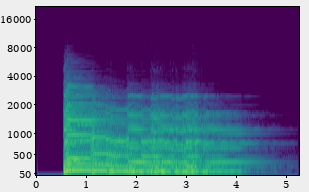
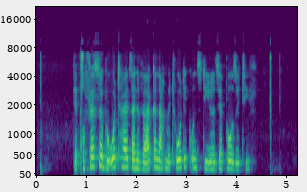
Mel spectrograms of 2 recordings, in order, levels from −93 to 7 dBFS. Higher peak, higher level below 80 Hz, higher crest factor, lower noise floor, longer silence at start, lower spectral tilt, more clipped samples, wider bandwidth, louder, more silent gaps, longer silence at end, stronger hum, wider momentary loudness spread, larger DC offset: about the same, -4 dBFS vs -2 dBFS; first, -42 dBFS vs -64 dBFS; about the same, 18 dB vs 16 dB; second, -61 dBFS vs -70 dBFS; second, 0.55 s vs 0.75 s; first, -10.5 dB/octave vs -5 dB/octave; neither; second, 4.2 kHz vs 7.4 kHz; second, -21 LUFS vs -17 LUFS; neither; about the same, 0.95 s vs 0.95 s; neither; second, 13 LU vs 19 LU; neither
